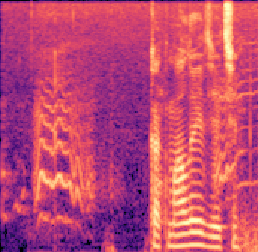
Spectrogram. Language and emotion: Russian, neutral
